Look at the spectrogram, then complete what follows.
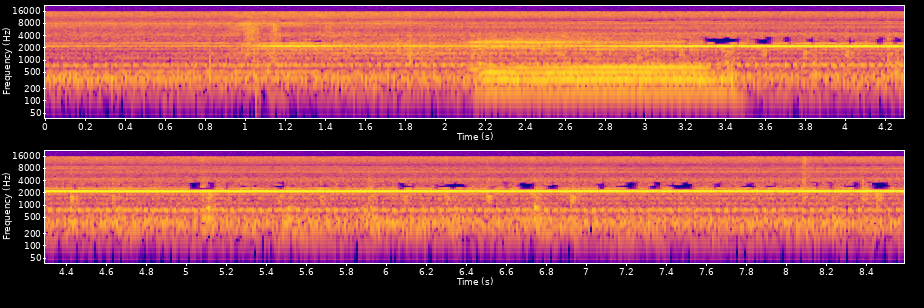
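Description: Alternator bench tester spinning a rebuilt small-case Toyota Celica high-output alternator at idle speed under heavy electrical load, a steady hum with a thin high whine. A louder steady hum rises for about a second, about two seconds in.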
